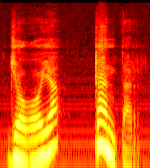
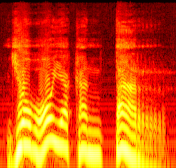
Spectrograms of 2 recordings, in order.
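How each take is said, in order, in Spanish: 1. El acento está en la primera sílaba. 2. El acento está en la última sílaba. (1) "Vamos a suponer que lleva el acento en la sílaba can" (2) "Ahí sí está el acento, ¿no? Está en la última sílaba"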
